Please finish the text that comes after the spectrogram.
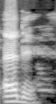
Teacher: আলিফ দাল জবর আদে, এখানে কলকলা করতে হবে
